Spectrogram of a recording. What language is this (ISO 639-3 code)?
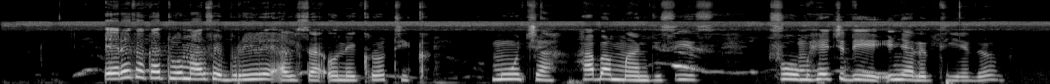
luo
